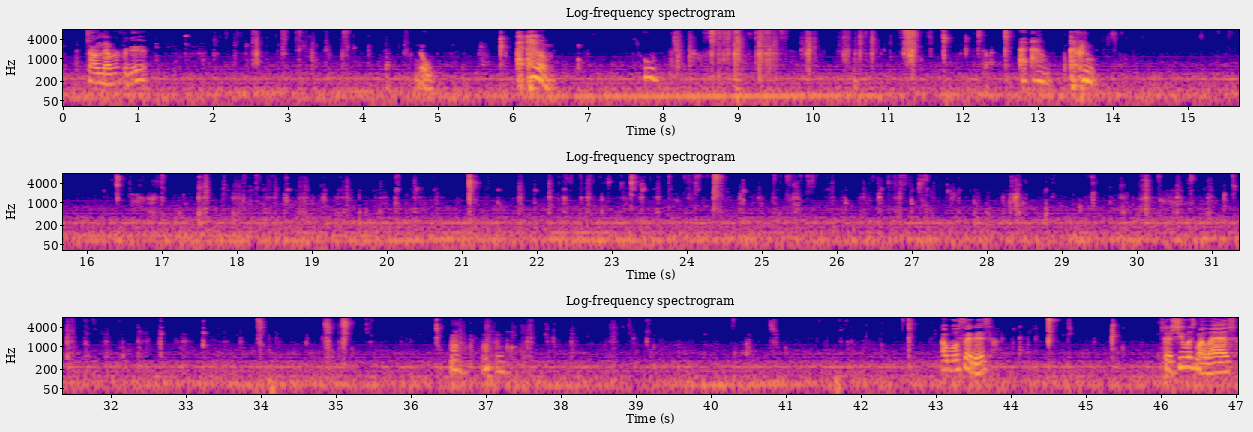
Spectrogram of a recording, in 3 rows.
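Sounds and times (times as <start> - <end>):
chewing food: 0.0 - 6.0, 13.8 - 43.1, 43.8 - 46.1.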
